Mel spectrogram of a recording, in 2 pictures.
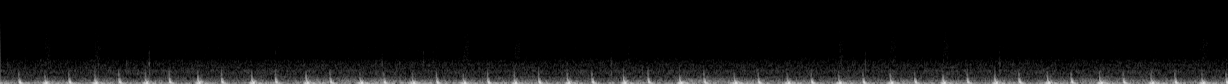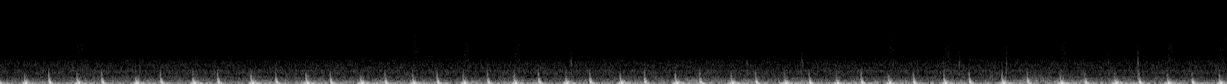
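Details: Fast, forceful heartbeat at 134 bpm after intense exercise, with heavy breathing; loud enough to hear without the microphone at first. Sinus tachycardia after exercise.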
